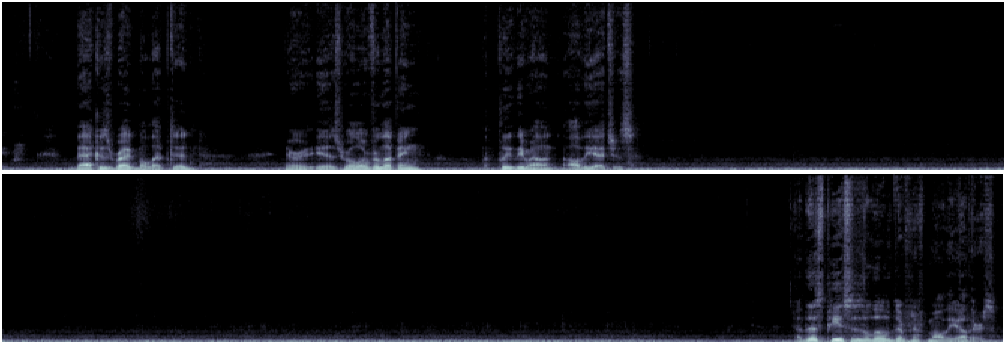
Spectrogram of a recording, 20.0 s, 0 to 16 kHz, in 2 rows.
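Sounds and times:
steady low motor hum: 0.0 - 20.0.

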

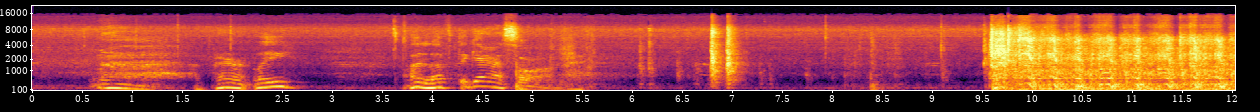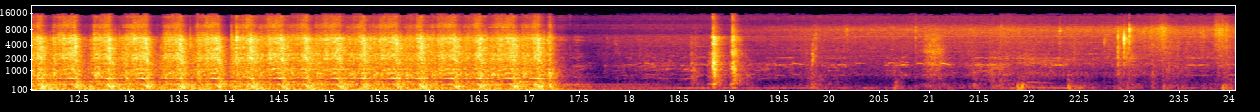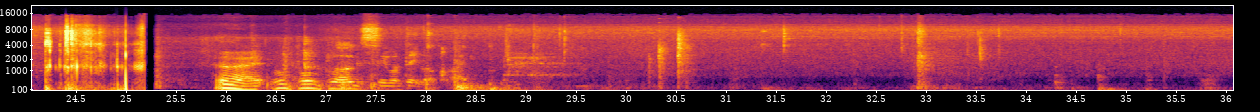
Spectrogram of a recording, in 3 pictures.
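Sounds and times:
motorcycle starter cranking: 9.5 - 17.7.

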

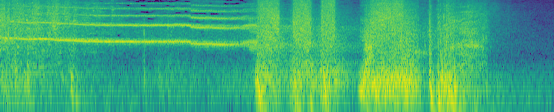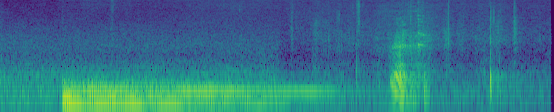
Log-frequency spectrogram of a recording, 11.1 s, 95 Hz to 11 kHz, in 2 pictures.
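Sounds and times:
low held musical note: 6.2 - 9.4.

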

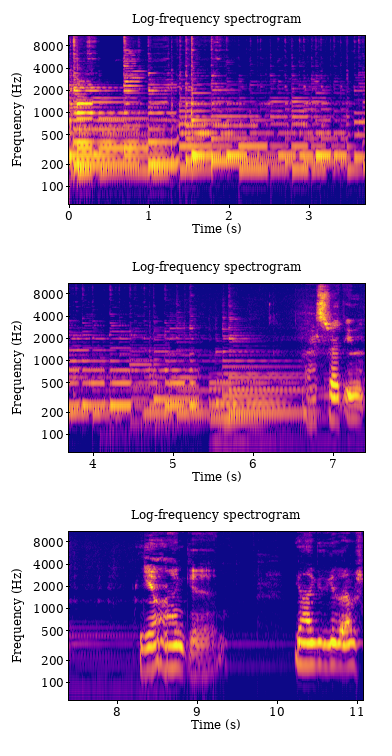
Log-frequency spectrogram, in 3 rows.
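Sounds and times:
classical guitar fingerpicked: 0.0 - 10.0.

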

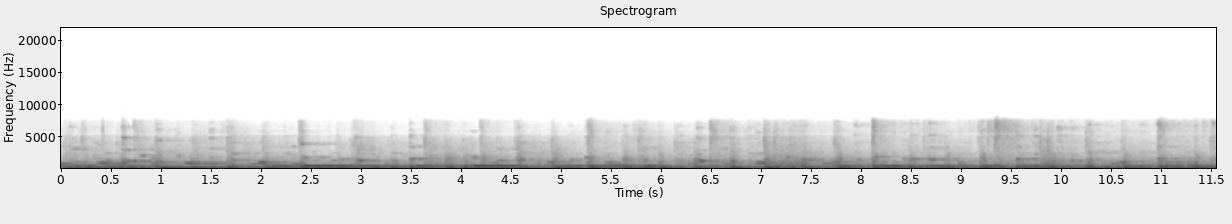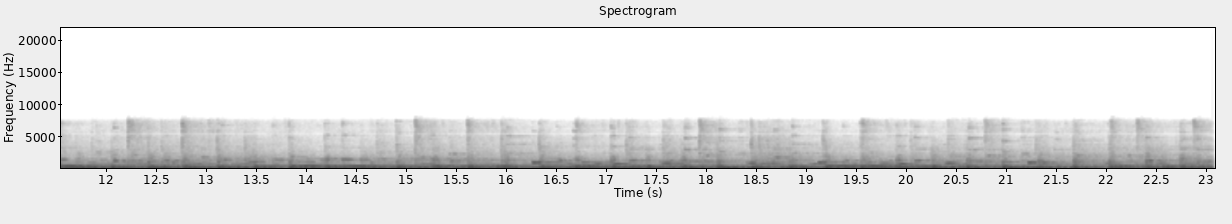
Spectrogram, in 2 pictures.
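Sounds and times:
drum kit: 0.0 - 23.0
hand drums: 0.0 - 23.0
marimba melody: 0.0 - 23.0
wood block strokes: 0.0 - 23.0.

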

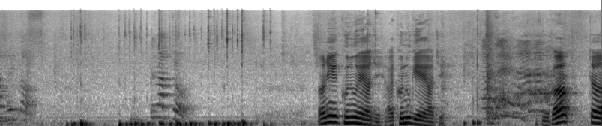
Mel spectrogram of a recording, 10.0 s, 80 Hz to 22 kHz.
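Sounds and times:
typing on computer keyboard: 1.1 - 4.6
person speaking: 2.1 - 3.4.

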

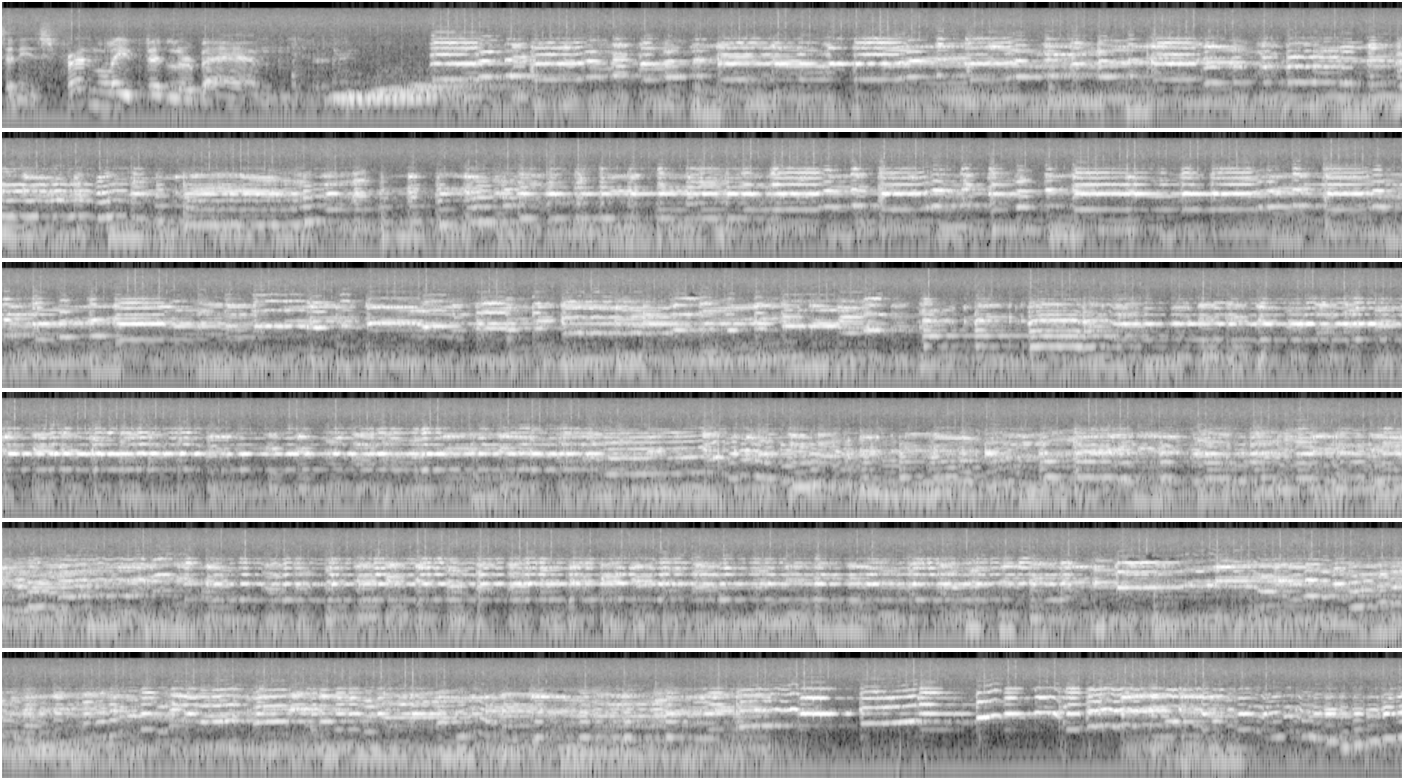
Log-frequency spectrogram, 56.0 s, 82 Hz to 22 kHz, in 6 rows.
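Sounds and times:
fiddle band playing: 1.4 - 15.7, 16.4 - 56.0.

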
